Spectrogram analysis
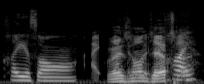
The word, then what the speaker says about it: raison d'être: By the way, so the proper pronunciation of that phrase in French, you don't say the R? Raison d'être?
